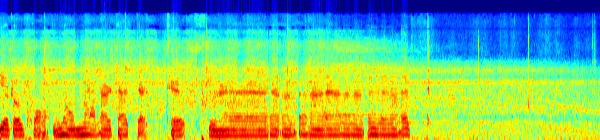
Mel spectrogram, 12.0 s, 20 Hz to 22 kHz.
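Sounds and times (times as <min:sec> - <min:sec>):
man singing with vibrato: 0:00.0 - 0:08.6.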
